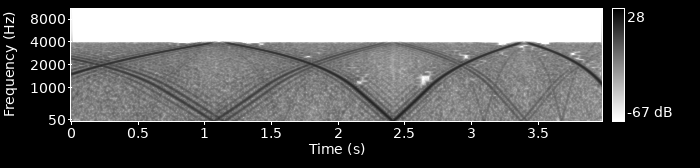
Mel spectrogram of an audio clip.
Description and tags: A high-frequency electronic discord tone (sweeping around high frequencies) suitable for ringtones and annoying dogs.
Also suitable as a sound effect for 'sweeping the dial' on shortwave radio.
dirty, ringtone, radiophonic, shortwave, sweep, radio, noise, high-frequency, discord, tuning, annoy-dogs, bat, electronic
